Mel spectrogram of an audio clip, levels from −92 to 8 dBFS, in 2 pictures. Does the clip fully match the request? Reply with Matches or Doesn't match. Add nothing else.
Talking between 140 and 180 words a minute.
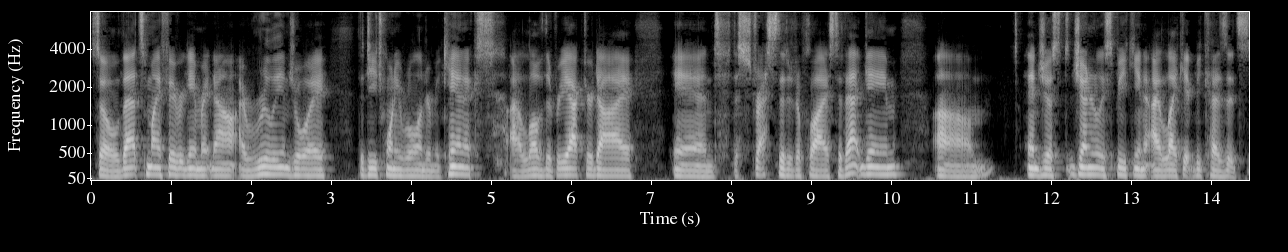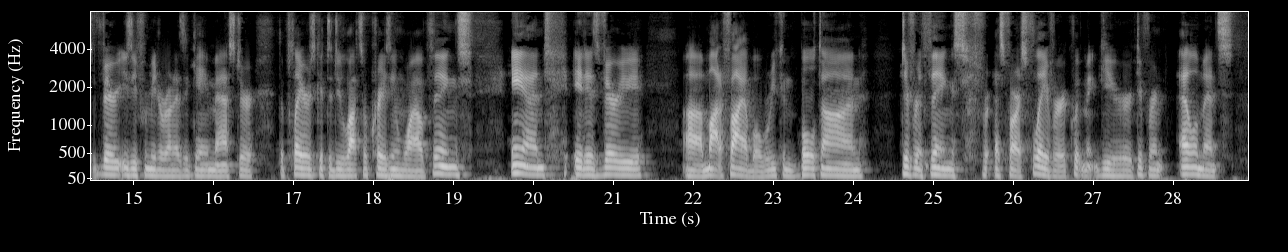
Matches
